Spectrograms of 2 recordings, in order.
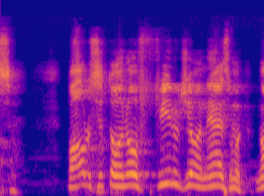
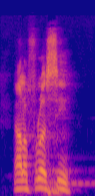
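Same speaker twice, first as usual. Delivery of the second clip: ordinary talk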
